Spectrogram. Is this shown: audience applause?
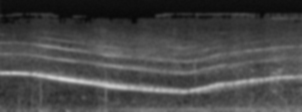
no

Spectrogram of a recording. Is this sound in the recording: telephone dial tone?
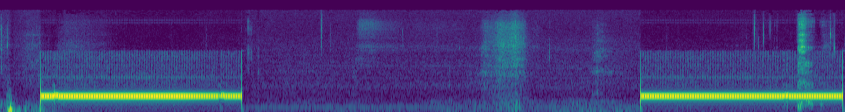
yes

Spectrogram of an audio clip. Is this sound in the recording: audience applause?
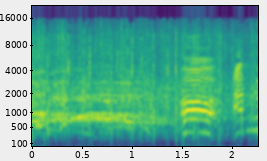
yes

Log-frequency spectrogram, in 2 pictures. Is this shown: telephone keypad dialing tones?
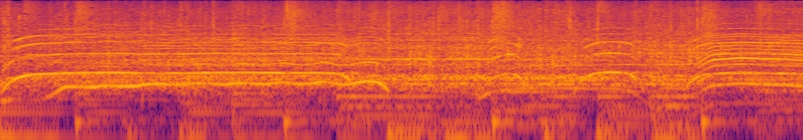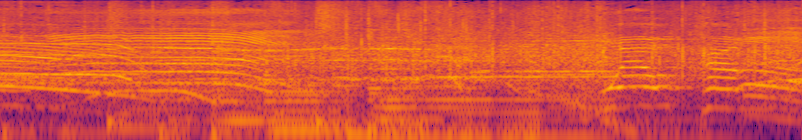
no

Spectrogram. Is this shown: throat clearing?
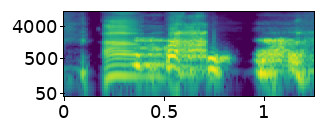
yes

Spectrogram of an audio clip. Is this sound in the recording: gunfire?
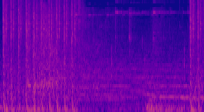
yes

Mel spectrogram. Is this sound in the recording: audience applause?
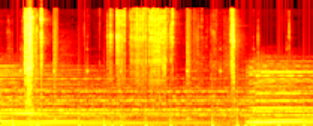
no

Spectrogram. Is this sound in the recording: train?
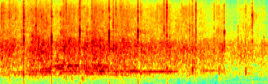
no

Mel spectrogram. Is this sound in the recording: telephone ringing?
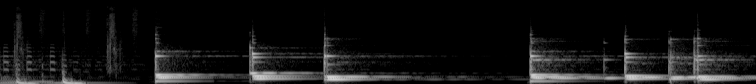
yes

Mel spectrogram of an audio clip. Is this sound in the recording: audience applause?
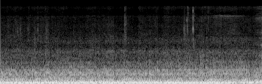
no

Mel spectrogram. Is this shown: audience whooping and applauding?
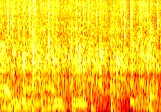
yes

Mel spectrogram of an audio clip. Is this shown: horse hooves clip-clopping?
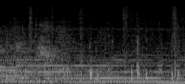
yes

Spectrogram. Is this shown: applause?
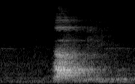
no

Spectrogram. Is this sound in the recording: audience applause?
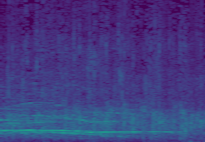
yes

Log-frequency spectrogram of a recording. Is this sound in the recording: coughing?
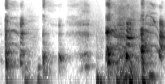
yes

